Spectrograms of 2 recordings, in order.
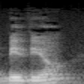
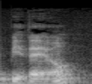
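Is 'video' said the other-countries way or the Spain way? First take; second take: Spain; other countries. First: It is pronounced the way people in Spain say it. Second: It is pronounced the way other countries say it. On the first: "in Spain they say video" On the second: "in lots of other countries they say video"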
